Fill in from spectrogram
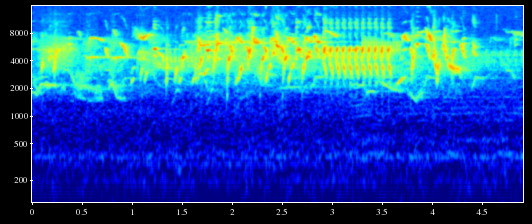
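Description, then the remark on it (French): A goldfinch in a poplar tree pours out a rapid, continuous jumble of squeaky, scratchy notes, calls and trills, including a fast repeated run of clicks mid-song and mimicry of a chaffinch's call, fading near the end. “C'est ce joli babillage, rapide, avec des cris, des roulades, des notes un peu grinçantes, et même parfois des imitations d'autres oiseaux.”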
